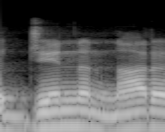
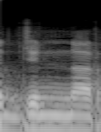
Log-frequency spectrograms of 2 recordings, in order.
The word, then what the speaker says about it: जिन नर: नन्ना स्टार्ट होगा तो जिन नर नाम नॉट जिन्नर नाम जिन नर नाम तहारो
